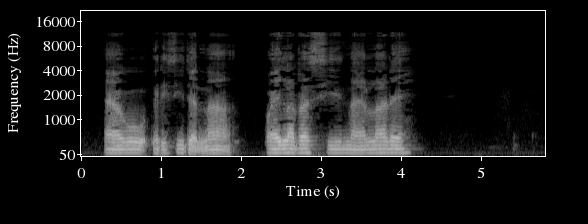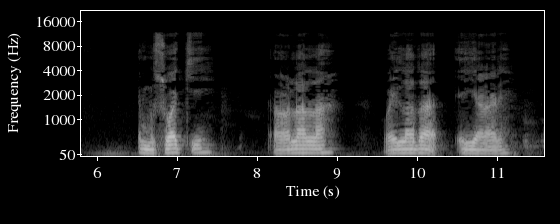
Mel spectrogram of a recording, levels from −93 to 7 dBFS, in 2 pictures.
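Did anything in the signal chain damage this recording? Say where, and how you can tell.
Yes. HE-AAC compression runs through the whole speech clip, and the damage points to the codec stage. The treble is likely resynthesised by spectral band replication: lower bands are copied upward and shaped by a coarse envelope, so the s sounds come out gritty and metallic rather than crisp. The damage is heavy, nothing reaches above 11.8 kHz, and that fits a very low bitrate of around 16 kbps.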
